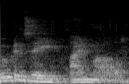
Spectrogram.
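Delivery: normal talking voice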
